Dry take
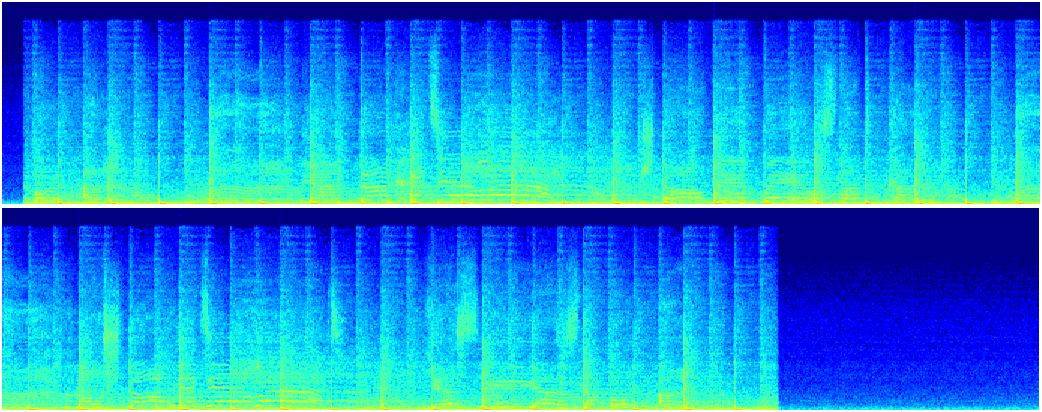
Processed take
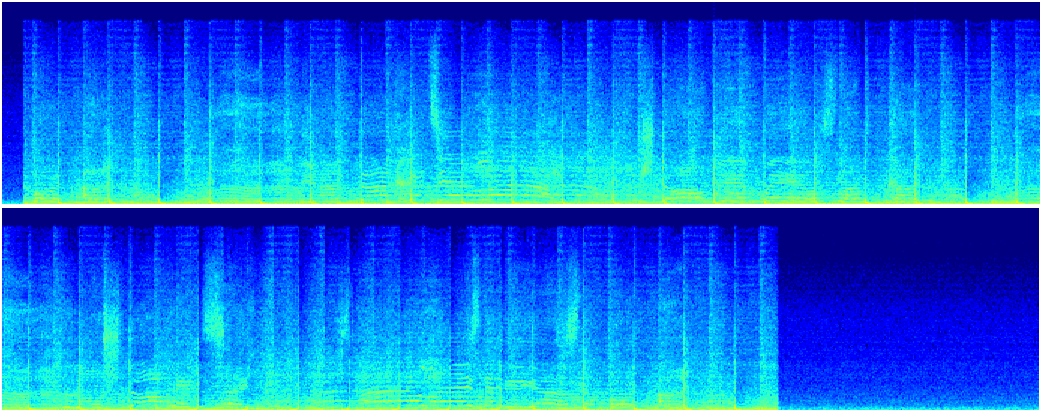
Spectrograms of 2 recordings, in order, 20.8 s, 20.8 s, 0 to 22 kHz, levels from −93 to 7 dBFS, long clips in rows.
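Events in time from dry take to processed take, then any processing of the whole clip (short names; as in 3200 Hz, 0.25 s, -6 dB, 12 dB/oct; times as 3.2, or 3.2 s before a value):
5.28–7.73 low shelf 130 Hz -8 dB
12.12–15.4 reverse
whole clip: compressor, threshold -29 dBFS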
